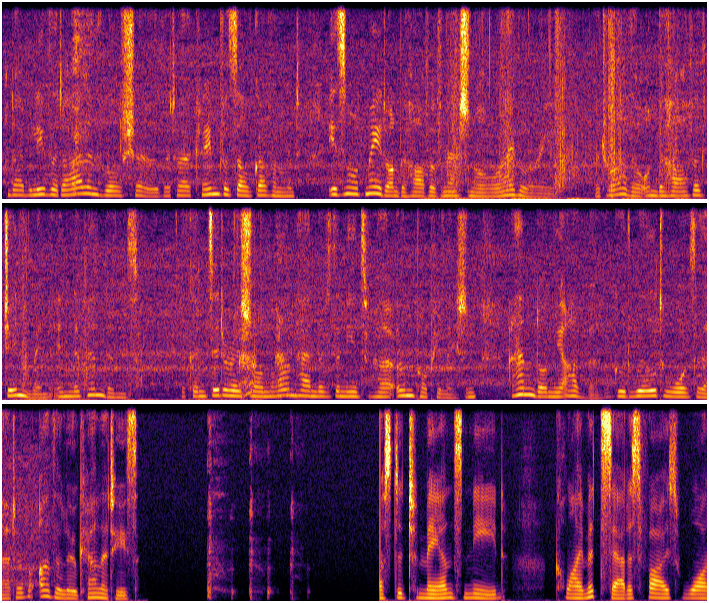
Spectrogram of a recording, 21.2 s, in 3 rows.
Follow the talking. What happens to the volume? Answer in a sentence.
The loudness of the talking stays about the same.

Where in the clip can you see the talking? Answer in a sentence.
You can hear the talking from 0.1 to 15.6 s and from 17.9 to 21.1 s.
